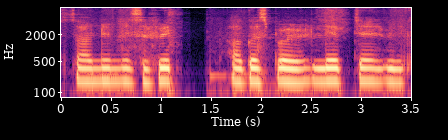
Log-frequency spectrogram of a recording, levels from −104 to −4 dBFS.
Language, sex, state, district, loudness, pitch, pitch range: Hindi, female, Arunachal Pradesh, Papum Pare, -15 LUFS, 175 Hz, 175-180 Hz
